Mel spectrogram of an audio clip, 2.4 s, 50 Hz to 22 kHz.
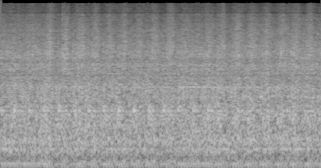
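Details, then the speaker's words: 1995 12-valve P-pump Cummins diesel after pump rebuild and valve adjustment: lumpy, jiggling rough idle that clears when accelerated slightly, then firing on all six; compression and injectors confirmed OK. "so listen see jiggling but then if I accelerate a little higher it gets out of it now it's firing on all six"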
